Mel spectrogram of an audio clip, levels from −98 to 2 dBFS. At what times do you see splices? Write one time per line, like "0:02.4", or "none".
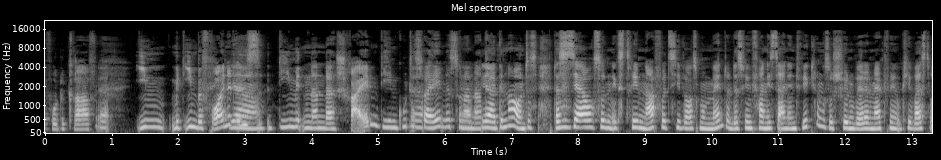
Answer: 0:06.5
